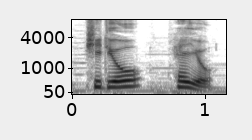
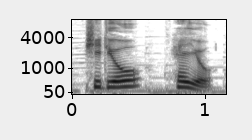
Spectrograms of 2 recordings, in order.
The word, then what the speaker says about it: 필요해요: So then come back and change the first syllable to 필. 필요해요. There you go. 필요해요. Or think of Dr. Phil. Who doesn't need Dr. Phil? Or at least I do. So take the PH from his name as an aspirated P.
